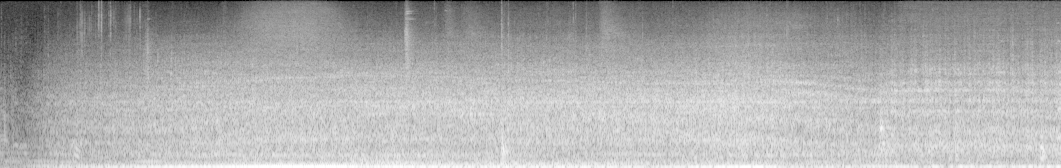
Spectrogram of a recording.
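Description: Large dump truck's diesel engine rumbling close by, building up over the first three seconds and then running steadily.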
